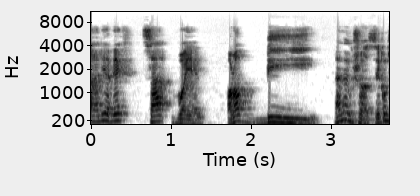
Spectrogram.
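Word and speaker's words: ربّي: Mais il y a une shedda. Donc on va dire rabbi, rabbi. D'accord? Rabbi. Voilà. Donc comment dire, on double la consonne.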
